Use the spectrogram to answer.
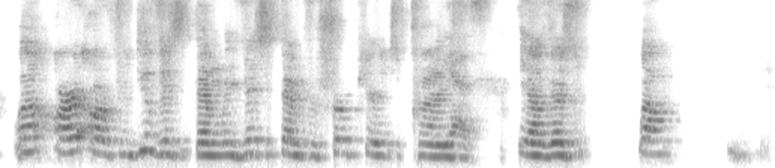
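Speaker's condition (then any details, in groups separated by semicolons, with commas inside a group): Cerebral palsy; from birth, motor brain damage, all four limbs; voice slightly affected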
